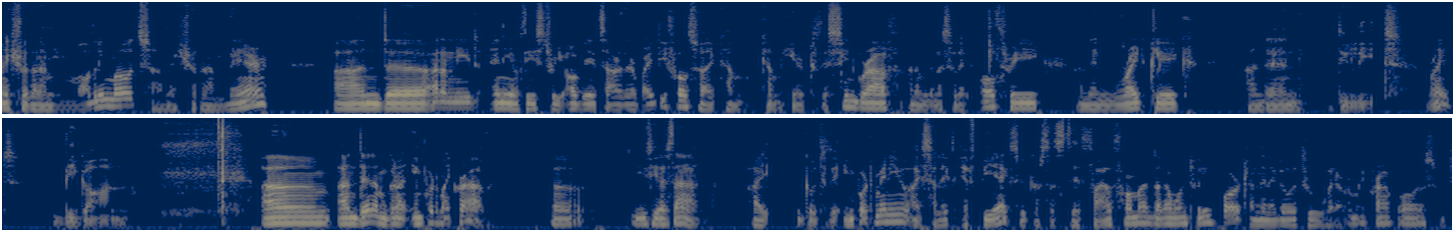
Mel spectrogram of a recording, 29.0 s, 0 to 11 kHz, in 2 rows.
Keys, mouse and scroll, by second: 0.9 click, 8.4-9.2 drag, 9.4 ctrl+click, 11.5-13.1 right drag, 13.1 click, 19.3 click, 25.0 click, 27.9 click.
